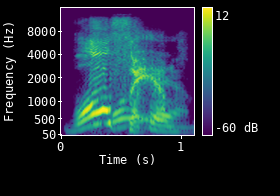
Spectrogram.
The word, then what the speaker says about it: Waltham: that in waltham how do you say that wallfam okay i think we had wallfam misspelling there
